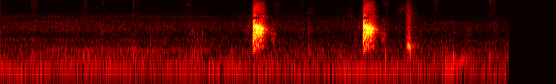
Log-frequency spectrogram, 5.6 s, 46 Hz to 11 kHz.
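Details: Mong-i, a female Maltese dog weighing 4.5 kg, reacting to a hidden-camera prank to see whether she recognises her owner: two sharp bright barks about a second apart, then a softer yip, over low background murmur.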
